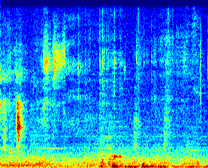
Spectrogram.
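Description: Near silence, with a few faint scratches of a marker pen on a paper target.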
